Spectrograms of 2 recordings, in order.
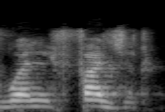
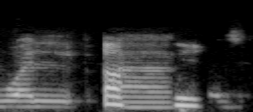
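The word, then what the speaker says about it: والفجر: So read it as wal fajr. So rather than wal fajri, it'll be wal fajr.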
